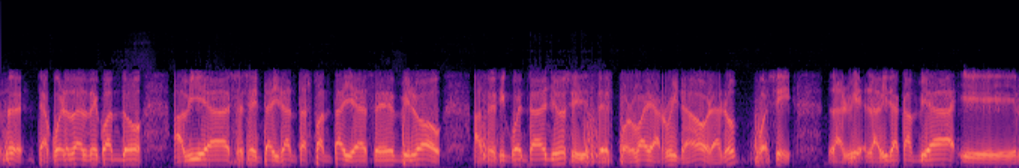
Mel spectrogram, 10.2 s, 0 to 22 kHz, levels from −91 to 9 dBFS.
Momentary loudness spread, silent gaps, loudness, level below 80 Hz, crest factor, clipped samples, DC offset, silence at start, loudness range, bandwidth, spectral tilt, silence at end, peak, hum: 5 LU; none; -22 LUFS; -62 dBFS; 14 dB; under 0.1%; under 0.1%; 0 s; 1 LU; 4.3 kHz; -8.5 dB/octave; 0 s; -8 dBFS; none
